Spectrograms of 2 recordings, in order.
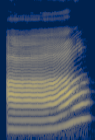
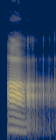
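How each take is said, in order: First: The pitch rises from mid to high. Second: The pitch starts low, dips, then rises. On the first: "요게 이성입니다" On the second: "시작점은 낮고 끝은 사까지 올려주세요"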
